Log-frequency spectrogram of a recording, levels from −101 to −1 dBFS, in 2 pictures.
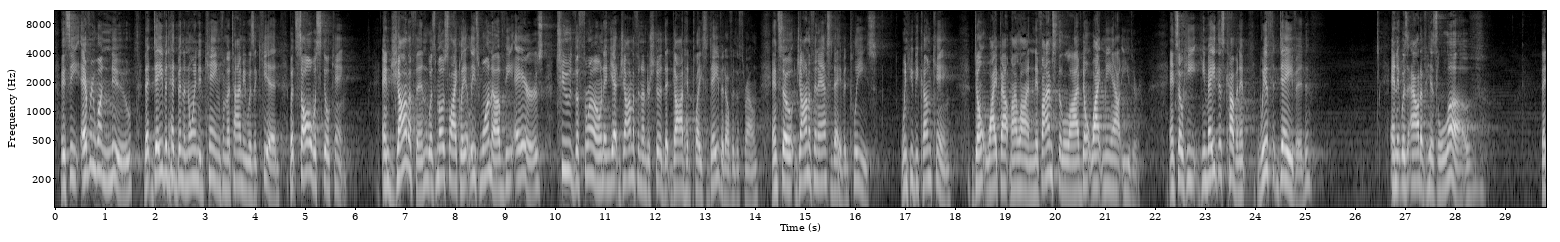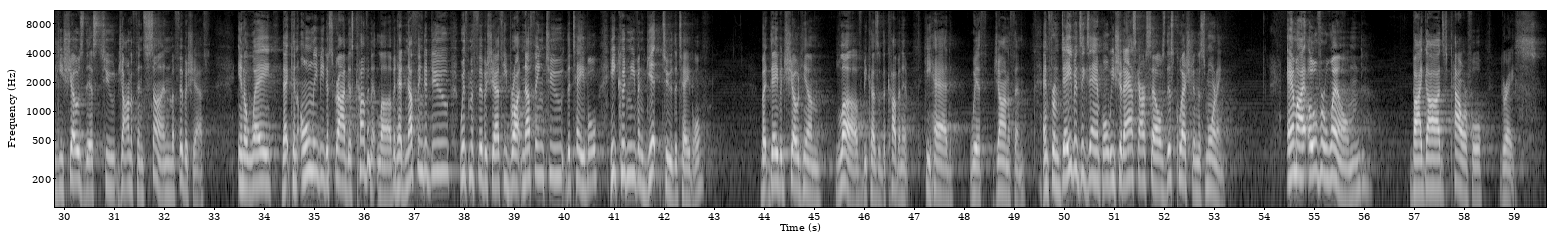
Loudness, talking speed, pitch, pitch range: -26 LUFS, 160 wpm, 180 Hz, 155-205 Hz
